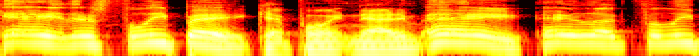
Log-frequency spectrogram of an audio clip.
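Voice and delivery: put-on drunk, tipsy-sounding voice. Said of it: "he was a little bit drunk".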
